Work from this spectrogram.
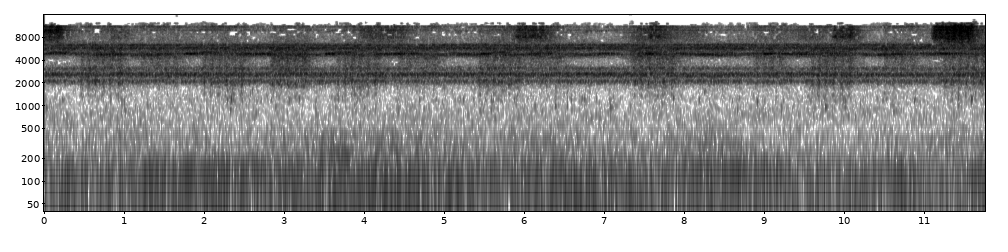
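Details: Nighttime cricket chorus from a North Georgia Mountains backyard with a goldfish pond: continuous, layered shrill trilling at several pitches, pulsing gently every second or so, with a steady low rumble beneath.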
